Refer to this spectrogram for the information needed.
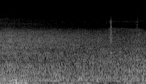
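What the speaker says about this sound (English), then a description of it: "I like the sound of those waves crashing on the shells." Waves wash and crash over shells on a beach, a dense continuous rushing roar close to the microphone with wind buffeting, no voices.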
